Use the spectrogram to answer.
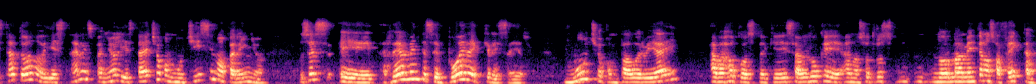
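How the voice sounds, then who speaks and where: This woman talks at a fairly slow pace with a medium pitch and a dark, mellow tone. Her voice is somewhat breathy, and her intonation is lively. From Cuba. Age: 50s. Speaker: data analytics expert. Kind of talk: interview.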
